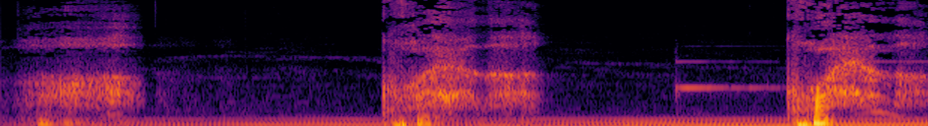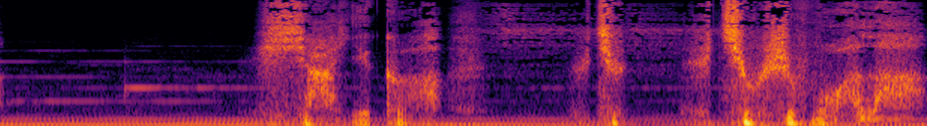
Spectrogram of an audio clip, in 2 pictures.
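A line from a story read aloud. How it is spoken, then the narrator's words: Muttering to himself. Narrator (Chinese): 四爷自言自语了，他喃喃的说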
